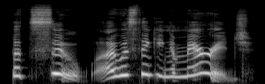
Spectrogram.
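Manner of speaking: high, squeaky, pleading voice; plead, voice cracking up high. A narrator's reading. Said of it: "Charlie pleaded as his voice squeaked".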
